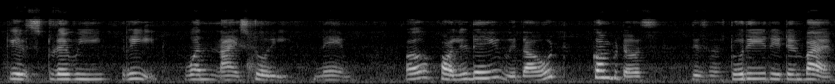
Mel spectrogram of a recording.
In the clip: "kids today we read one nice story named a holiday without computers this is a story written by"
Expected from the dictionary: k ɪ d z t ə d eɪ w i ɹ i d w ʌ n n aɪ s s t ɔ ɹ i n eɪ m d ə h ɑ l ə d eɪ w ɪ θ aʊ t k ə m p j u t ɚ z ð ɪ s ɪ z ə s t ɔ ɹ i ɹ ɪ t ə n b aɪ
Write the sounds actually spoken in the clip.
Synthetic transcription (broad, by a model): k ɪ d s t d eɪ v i ɹ i d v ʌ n n aɪ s s t ɔ ɹ i n eɪ m ə h ɑ l ə d eɪ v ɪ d aʊ t k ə m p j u t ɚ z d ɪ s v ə s t ɔ ɹ i ɹ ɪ t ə n b aɪ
